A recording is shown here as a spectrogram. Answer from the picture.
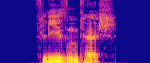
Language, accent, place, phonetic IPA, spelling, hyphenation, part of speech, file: German, Germany, Berlin, [ˈfliːzn̩ˌtɪʃ], Fliesentisch, Flie‧sen‧tisch, noun, De-Fliesentisch.ogg
- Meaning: table whose surface is made of tiles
